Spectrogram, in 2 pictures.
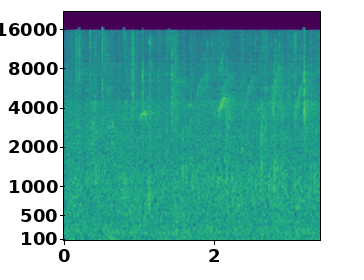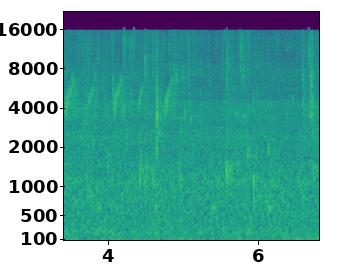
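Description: Light rain patters and drips steadily outdoors.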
